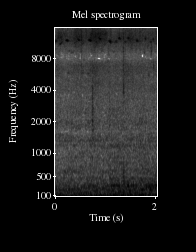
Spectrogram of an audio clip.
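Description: The engine of an old Jeep running steadily as it is driven, heard from the driver's seat as a dense low rumble with road noise.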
